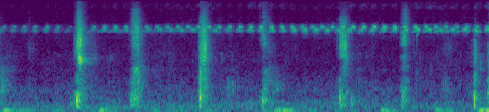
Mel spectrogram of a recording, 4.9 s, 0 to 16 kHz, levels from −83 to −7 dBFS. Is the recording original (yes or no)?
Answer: no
